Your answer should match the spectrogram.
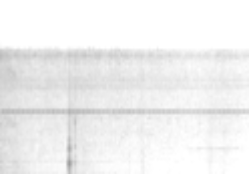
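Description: Near silence: room tone, with one faint click about two-thirds of a second in.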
